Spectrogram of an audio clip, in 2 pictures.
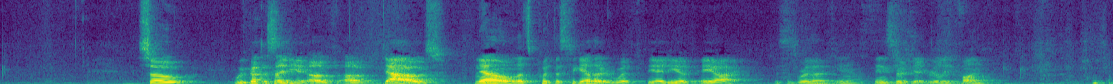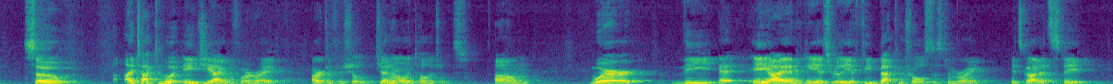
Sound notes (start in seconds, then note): none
